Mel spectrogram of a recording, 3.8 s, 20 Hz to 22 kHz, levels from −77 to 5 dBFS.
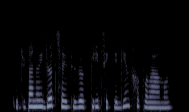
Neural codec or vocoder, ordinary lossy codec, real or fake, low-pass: codec, 16 kHz, 0.5 kbps, FunCodec, trained on Chinese and English, 25 frames a second; Opus, 16 kbps; fake; 7.2 kHz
